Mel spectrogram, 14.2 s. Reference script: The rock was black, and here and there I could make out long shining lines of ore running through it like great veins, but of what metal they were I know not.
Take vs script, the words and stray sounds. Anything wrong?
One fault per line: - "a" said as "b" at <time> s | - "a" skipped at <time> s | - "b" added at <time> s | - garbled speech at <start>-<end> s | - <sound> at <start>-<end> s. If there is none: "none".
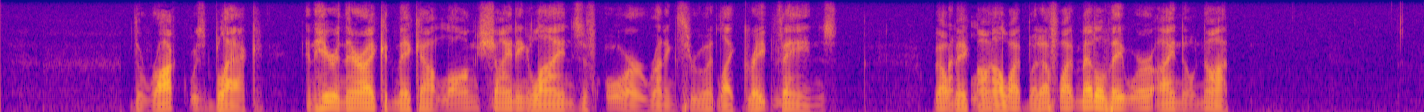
- garbled speech at 9.3-10.2 s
